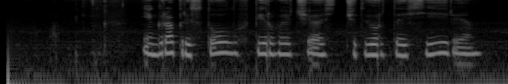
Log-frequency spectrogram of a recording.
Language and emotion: Russian, sad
